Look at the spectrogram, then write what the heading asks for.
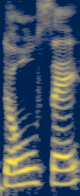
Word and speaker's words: Dolce: I'm your host Dolce, pronounced doulce like sweet softness whispered in French.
